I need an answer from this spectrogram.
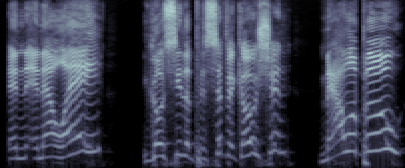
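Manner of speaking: hyped-up sales pitch. Real, not acted. Pitching Pep to come to US.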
